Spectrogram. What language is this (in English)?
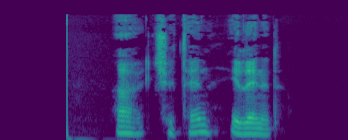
Mari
